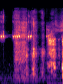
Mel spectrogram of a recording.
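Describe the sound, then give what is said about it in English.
Crickets chirp in many shrill, high-pitched bursts, with short irregular gaps between the trills and a louder burst at the very end. “Sorry. The crickets.”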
